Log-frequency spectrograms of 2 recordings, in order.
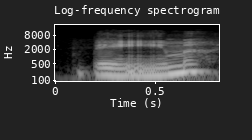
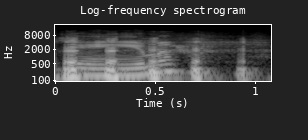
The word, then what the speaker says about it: Bahme: so it's Bame law Bame is how you pronounce it similar to same lame name but Bame it's it's spelled b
